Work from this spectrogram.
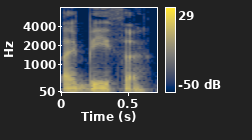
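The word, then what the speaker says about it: Ibiza: it be dispelled it's that's how it's spelled but you pronounce it I bisa what which makes no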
